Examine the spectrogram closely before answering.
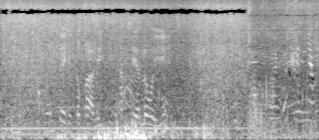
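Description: Small waves wash onto the sand.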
